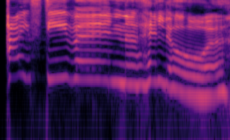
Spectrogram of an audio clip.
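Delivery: drawn-out, high bright hello; cheery greeting. Real, not acted. Greeting a viewer who joined the stream, drawn out. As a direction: stretch it out warmly.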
